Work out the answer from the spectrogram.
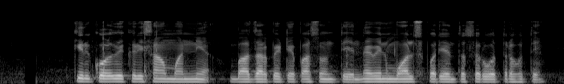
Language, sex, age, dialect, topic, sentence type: Marathi, male, 36-40, Standard Marathi, agriculture, statement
